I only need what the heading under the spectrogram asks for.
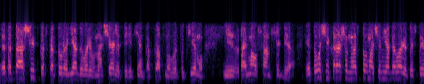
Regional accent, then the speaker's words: Belarus; поскольку я сам из Белоруссии

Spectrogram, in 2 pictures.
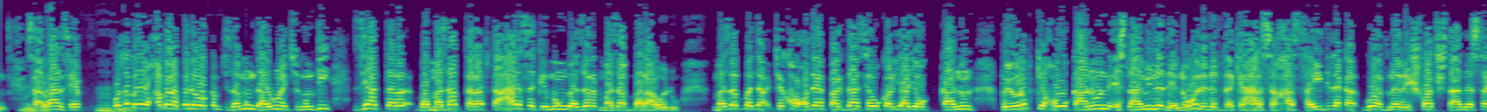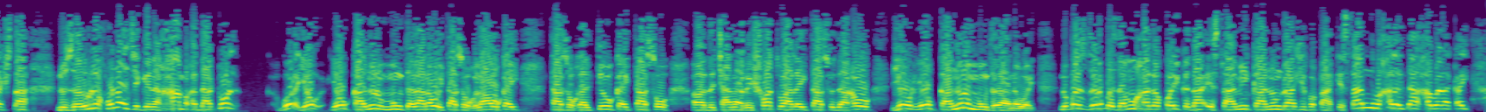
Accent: Afghanistan; زما افغانستان سره ډیره مینه لرم، زه خپل ملک بولم، زه به کی بی کی یم، خو زه افغان یم او زه پښتون یم.

